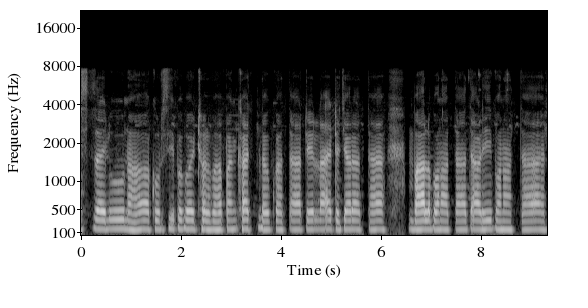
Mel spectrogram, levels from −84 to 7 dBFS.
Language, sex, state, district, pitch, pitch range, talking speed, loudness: Bhojpuri, male, Uttar Pradesh, Gorakhpur, 155 Hz, 150-155 Hz, 95 wpm, -20 LUFS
